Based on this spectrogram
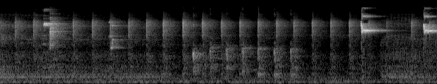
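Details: Lovebird in a long chattering ('ngekek panjang') bout, used to prompt other lovebirds: a rapid, steady train of dry clicking pulses with a few sharp, high squeaky notes breaking through near the start and end.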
